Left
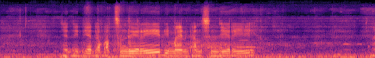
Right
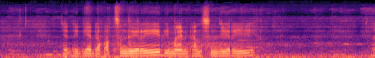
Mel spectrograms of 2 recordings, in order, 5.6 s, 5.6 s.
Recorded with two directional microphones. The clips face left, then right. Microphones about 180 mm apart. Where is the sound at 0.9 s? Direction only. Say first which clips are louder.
Right 6 dB; 50° right (ahead or behind).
